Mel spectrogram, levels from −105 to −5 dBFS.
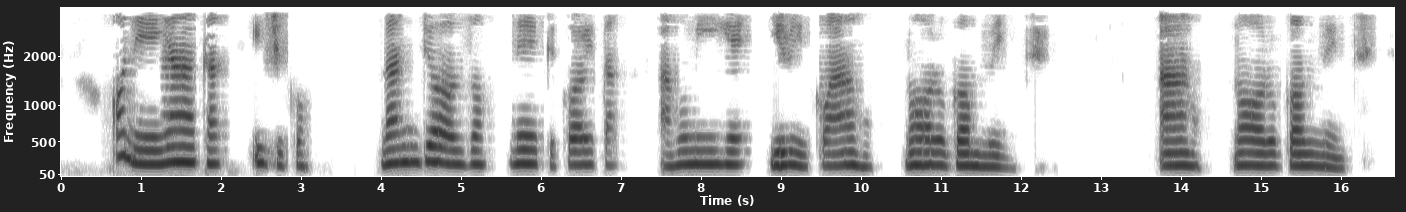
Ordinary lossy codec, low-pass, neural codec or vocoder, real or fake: AAC, 16 kbps; 3.6 kHz; vocoder, 24 kHz, 100 mel bands, Vocos; fake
